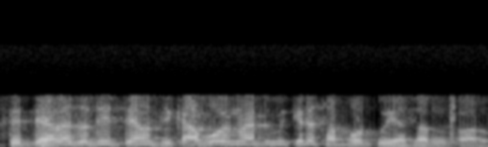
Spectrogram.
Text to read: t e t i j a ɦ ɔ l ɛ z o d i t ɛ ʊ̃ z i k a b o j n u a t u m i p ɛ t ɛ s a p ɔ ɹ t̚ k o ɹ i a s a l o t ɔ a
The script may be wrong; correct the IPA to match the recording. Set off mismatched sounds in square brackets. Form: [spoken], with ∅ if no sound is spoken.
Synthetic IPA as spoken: t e t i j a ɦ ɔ l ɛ z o d i t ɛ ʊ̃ z i k a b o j n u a t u m i [k] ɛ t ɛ s a p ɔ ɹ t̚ k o ɹ i a s a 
